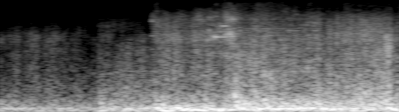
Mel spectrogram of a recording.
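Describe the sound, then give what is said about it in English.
A deep explosion as a plume of fire erupts into a city after the ground shakes, sending up black smoke: a low rumbling roar swells, jumps louder partway through, then holds as a sustained, heavy boom. “A plume of fire explodes into the city, sending up a column of black smoke.”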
